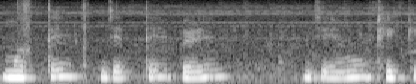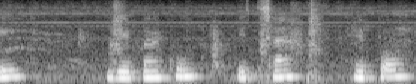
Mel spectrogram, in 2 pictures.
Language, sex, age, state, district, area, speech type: Odia, female, 45-60, Odisha, Koraput, urban, spontaneous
